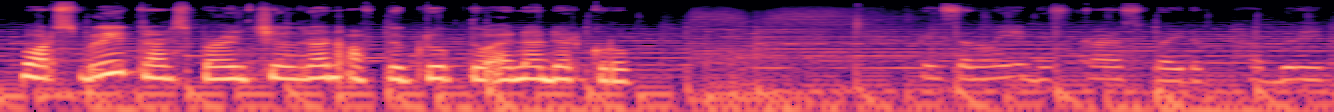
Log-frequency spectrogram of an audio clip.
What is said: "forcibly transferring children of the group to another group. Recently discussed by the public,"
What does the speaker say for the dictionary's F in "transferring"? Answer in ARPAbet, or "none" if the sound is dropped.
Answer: P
